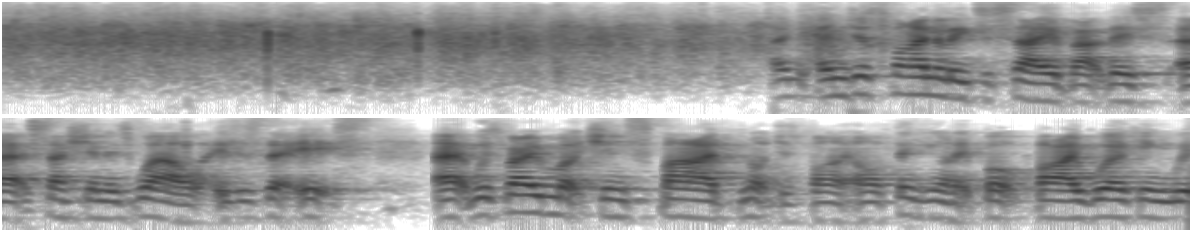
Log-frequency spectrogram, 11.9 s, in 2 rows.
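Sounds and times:
audience clapping to welcome a speaker at a debate session: 0.0s - 4.5s
speech: 3.8s - 11.8s.

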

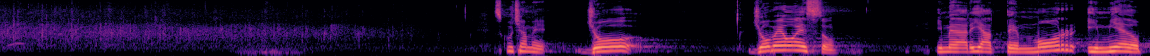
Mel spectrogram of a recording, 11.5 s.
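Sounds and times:
applause: 0.0s - 4.5s
speech: 5.0s - 6.5s, 7.5s - 8.5s, 9.4s - 11.4s.

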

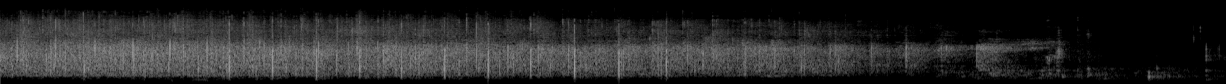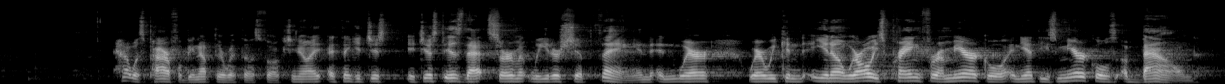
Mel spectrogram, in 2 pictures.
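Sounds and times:
audience applause: 0.0s - 10.6s
speech: 13.5s - 24.3s.

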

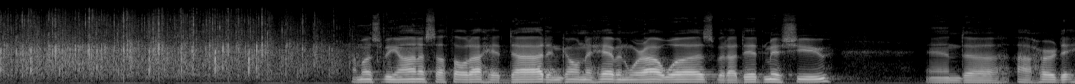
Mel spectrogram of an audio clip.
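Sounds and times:
audience clapping: 0.0s - 4.3s
speech: 3.5s - 8.4s, 9.3s - 10.7s.

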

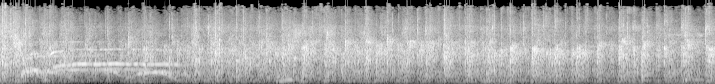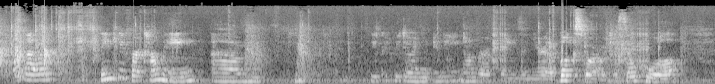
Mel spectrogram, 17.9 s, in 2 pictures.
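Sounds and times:
audience applause at a bookstore welcoming two authors: 0.0s - 9.8s
speech: 10.2s - 11.7s, 13.6s - 17.6s.

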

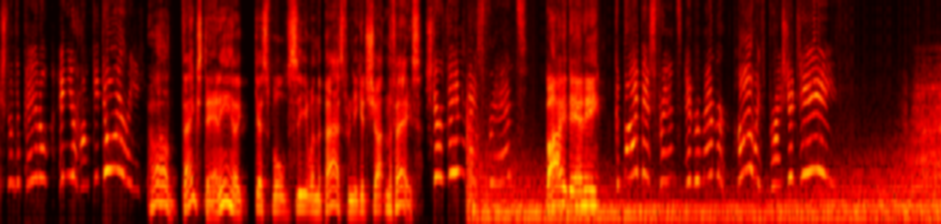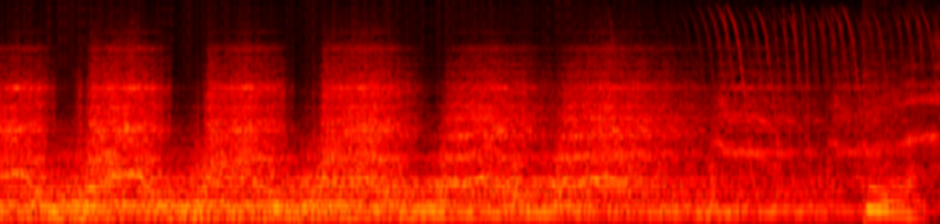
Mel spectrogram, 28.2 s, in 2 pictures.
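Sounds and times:
speech: 0.0s - 12.8s
time machine travelling through time with a whooshing throbbing hum: 7.0s - 28.2s.

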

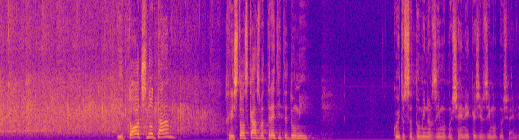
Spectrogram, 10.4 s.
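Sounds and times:
audience applause: 0.0s - 4.4s
speech: 2.3s - 3.6s, 4.5s - 6.3s, 7.9s - 10.3s.

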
